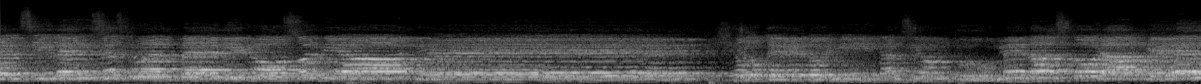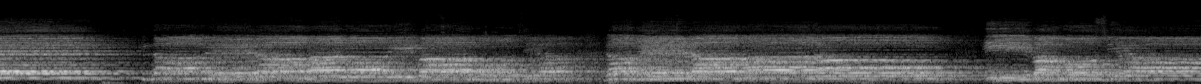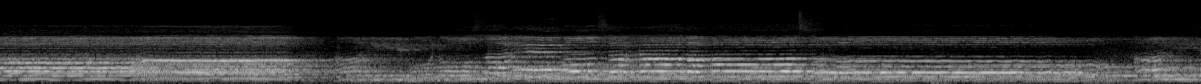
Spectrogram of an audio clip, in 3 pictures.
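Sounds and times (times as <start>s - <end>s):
men's choir singing: 0.0s - 36.0s.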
